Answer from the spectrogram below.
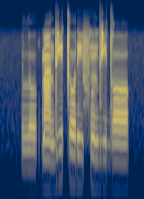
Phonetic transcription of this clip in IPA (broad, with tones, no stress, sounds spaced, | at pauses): l o˨ k͡p ã˧ d i˦ t o˦ ɾ i˧ f ũ˧ d i˧ d ɔ˧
